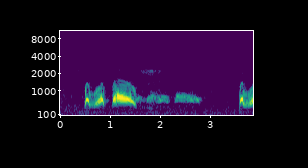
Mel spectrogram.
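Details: Spotted dove cooing to stir newly caught wild doves into calling and train decoy birds: a short double-hooked note, then a loud arching coo, followed by two soft trailing coos and the next phrase starting.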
